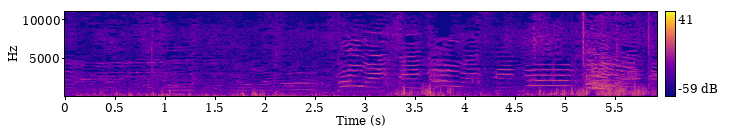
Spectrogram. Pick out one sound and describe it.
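Young women shout and chant in high voices across an open field.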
